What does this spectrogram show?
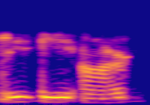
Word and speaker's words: Gerald: His name is spelled G-E-R-A-L-D.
